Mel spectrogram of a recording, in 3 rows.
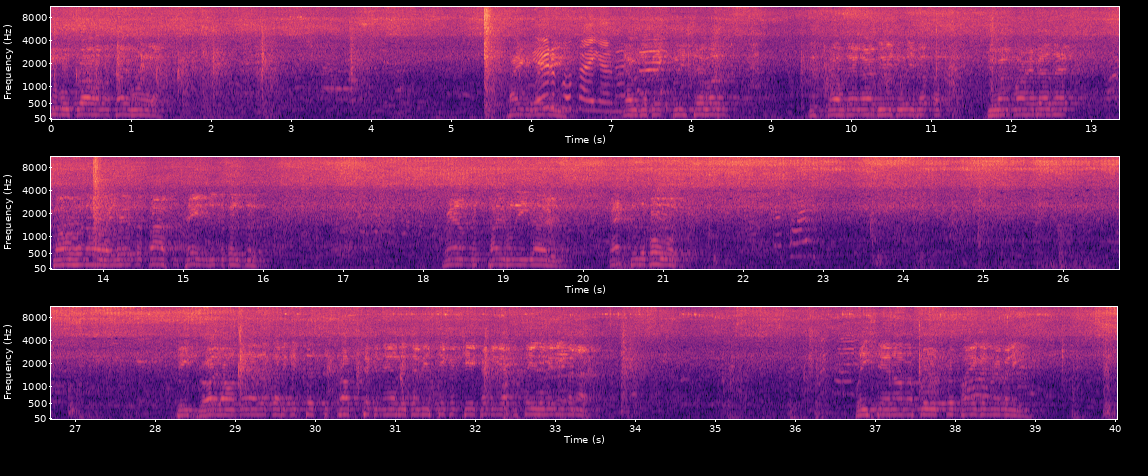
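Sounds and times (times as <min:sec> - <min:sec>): electric shearing machines hissing: 0:00.0 - 0:40.0.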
